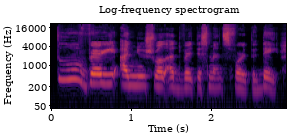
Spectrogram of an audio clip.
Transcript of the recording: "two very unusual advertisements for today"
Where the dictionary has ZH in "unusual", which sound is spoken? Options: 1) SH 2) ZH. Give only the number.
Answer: 1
